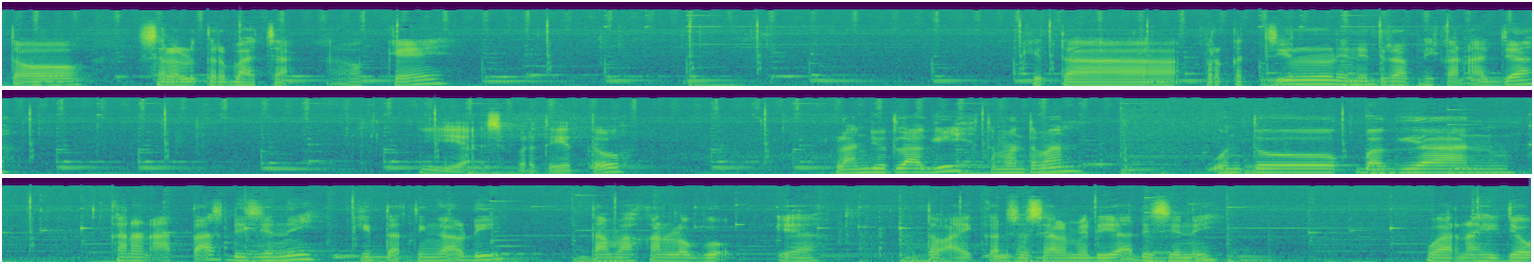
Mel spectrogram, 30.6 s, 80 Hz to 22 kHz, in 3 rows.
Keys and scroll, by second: 16.3 z.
